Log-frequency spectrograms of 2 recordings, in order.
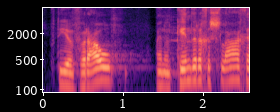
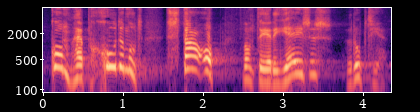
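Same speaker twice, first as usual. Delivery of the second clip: much higher, louder, slow encouraging call; calling out encouragement; 5 semitones higher, 9 dB louder, slower than usual. Acted. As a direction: call across the crowd to lift him up. Crowd calls the blind man.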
